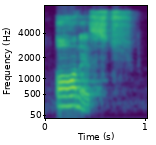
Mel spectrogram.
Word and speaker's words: honest: Next, honest. Honor, R, air. So here also H sound remains silent.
